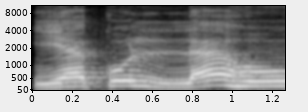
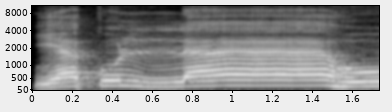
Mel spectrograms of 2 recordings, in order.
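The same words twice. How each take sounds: First: The l sound is kept short. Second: The l sound is drawn out long. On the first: The speaker calls it right. "बल्कि यकुल्लाहु" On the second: The speaker calls it wrong. "इस लाम को खींच कर नहीं पढ़ेंगे"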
